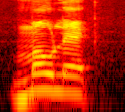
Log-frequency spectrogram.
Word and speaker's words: Molech: And the name of that owl is pronounced Molech.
